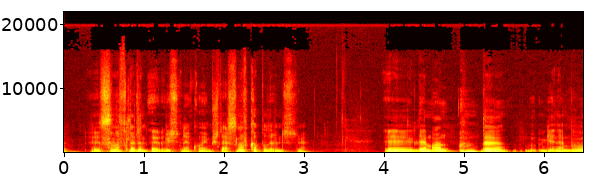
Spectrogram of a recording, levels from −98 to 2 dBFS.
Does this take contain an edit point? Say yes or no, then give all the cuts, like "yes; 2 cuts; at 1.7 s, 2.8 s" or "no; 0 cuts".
no; 0 cuts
